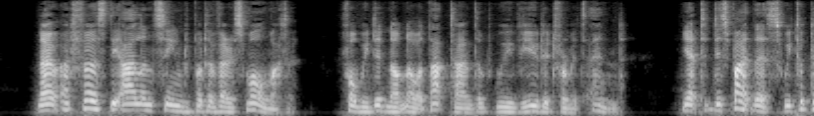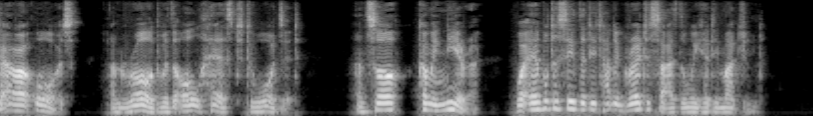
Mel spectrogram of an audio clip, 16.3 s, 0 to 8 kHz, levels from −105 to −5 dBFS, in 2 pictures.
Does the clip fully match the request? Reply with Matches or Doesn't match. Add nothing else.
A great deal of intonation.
Matches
